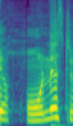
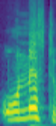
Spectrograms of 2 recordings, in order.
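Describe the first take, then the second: First: हॉनेस्ट with a sounded h, "honest"; voiced h, wrong. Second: ऑनेस्ट starting on the vowel, "onest"; silent h. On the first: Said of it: "इसको ऑनेस्ट बोलते हैं". (हॉनेस्ट में "ह" बोलें, गलत तरीका) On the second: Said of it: "ये हॉनेस्ट नहीं बोलते". (ऑनेस्ट बिना "ह" के, "ओ" से शुरू) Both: Shown as a demonstration.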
